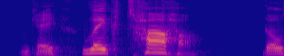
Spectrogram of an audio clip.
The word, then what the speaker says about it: Tahoe: Lake Tahoe. They'll say it like that when it's Lake Tahoe. Okay? Now, Lake Tahoe ends in an E, but the sound is still an O.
